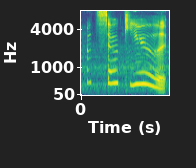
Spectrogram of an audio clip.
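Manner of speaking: slow, high cutesy coo. Real, not acted. Streamer cooing at a chat emote, slow cutesy.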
